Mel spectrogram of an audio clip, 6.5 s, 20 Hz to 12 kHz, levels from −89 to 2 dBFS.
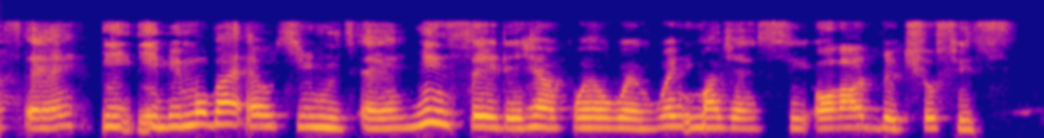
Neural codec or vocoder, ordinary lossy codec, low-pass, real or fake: codec, 16 kHz, 2 kbps, FreqCodec, larger model; none; 7.2 kHz; fake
